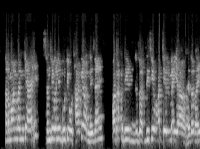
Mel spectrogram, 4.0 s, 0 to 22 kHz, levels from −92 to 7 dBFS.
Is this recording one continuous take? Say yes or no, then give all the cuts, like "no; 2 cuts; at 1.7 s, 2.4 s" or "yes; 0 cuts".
yes; 0 cuts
